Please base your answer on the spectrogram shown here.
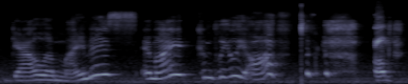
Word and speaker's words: Gallimimus: i have been pronouncing gallimimus am i completely off um that's just fine minus or mimus you find people use both uh they even do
